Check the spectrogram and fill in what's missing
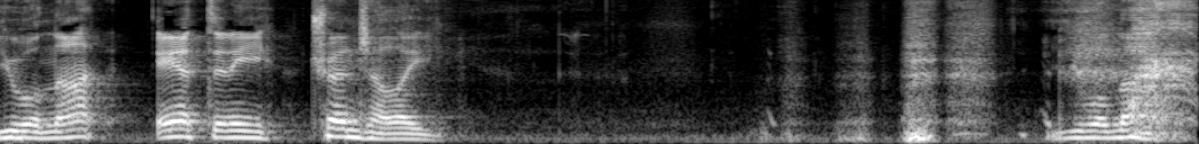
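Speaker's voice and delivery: slow speech, fighting back laughter. Repeating a challenge to the camera when asked, can't keep a straight face. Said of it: "I can't say it with a straight face".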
